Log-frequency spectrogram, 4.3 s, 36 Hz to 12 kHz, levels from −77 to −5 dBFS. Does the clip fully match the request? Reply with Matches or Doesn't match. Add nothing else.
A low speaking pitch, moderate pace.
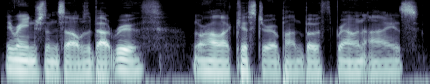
Matches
